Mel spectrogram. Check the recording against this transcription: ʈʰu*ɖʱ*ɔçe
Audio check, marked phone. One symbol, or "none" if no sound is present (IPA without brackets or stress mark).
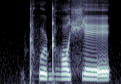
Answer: ɖʱ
